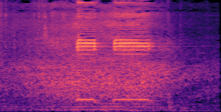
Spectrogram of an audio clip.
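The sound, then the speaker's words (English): Two short car horn honks given as a birthday greeting from a car pulled over under a tree on a street, the second a bit longer than the first, sounding over the low steady rumble of an idling engine. “I'm gonna give you two honks for your birthday.”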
